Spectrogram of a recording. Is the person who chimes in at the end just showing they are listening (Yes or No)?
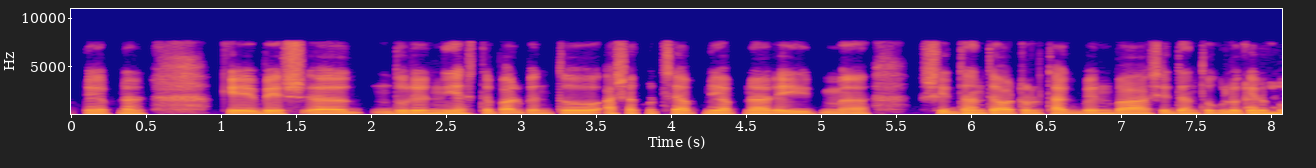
Yes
